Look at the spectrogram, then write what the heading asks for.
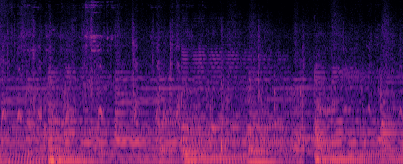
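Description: Chickens clucking in The LEGO Movie Videogame, a steady run of clucks and fowl calls over a busy game soundtrack, with a few louder thumps breaking in.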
